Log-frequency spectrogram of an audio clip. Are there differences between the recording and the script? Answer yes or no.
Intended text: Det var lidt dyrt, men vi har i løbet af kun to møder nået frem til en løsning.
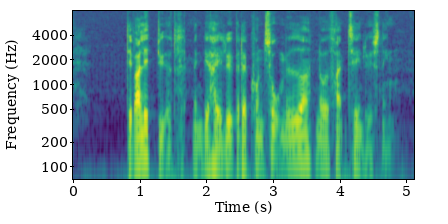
no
